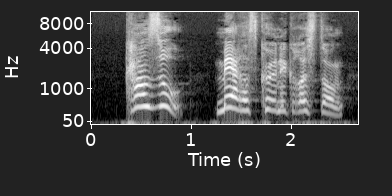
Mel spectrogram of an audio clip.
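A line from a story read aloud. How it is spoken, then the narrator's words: Called out. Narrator (German): rief Elsa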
